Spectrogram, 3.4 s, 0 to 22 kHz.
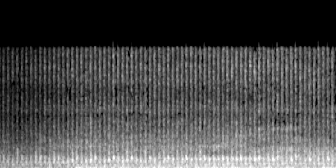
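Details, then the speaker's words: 2004 Panther LS (Black Panther) diesel, about 160,000 km, engine still hot from earlier driving: a clean start into an even, crisp idle clatter pulsing about three times a second. A healthy diesel idle. "Ini suaranya sangat renyah sekali ya, suaranya dari segi suara mesin tuh dilihat dari segi suara, asap knalpot. Nah itu sudah kelihatan enak banget nih, suaranya masih sangat-sangat enak, renyah, khas Panther seperti ini lur ya."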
